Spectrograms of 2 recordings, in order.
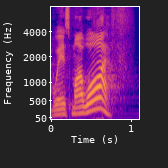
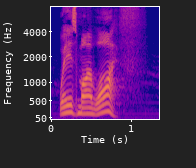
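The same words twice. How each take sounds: First: Loud slow cry; louder anguished cry; cried out. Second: Choked. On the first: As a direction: call out desperately into the dark. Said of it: "Again he cried". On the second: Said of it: "he choked". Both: Acted.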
